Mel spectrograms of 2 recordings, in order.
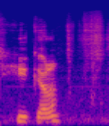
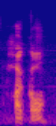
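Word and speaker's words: Hückel: I think if you were German you would pronounce this hugo but in america we call it Huckle and in the Huckle approximation we only include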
